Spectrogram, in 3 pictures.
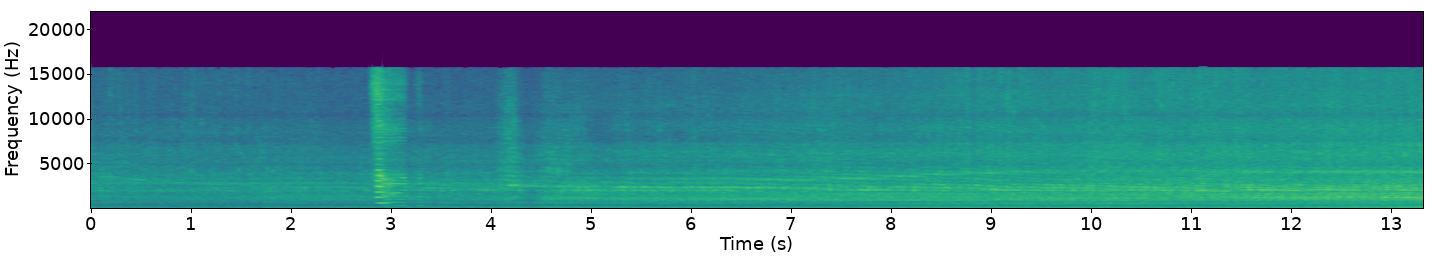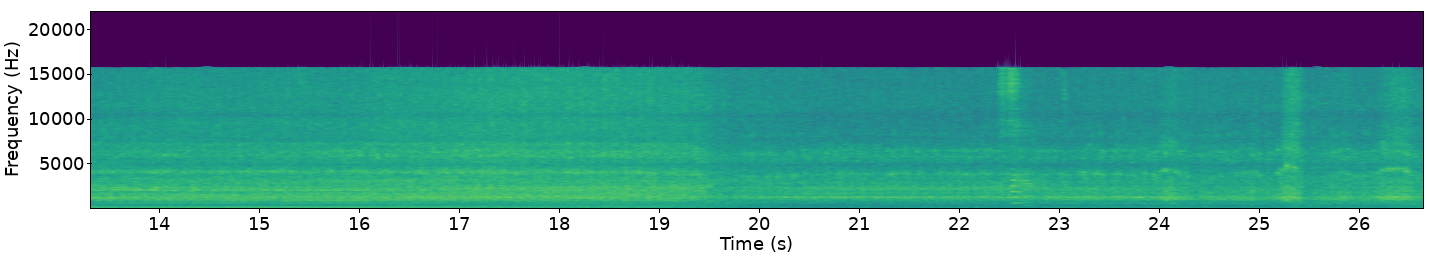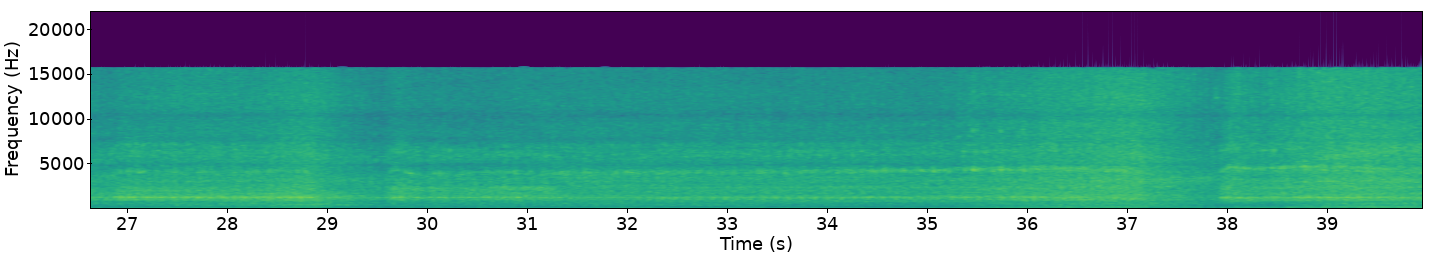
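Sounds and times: diesel truck engine: 0.0s - 39.9s.

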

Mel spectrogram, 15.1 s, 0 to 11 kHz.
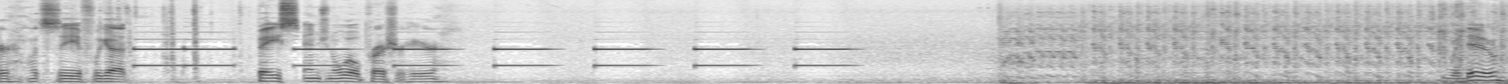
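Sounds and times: diesel engine starter cranking: 1.1s - 2.6s, 10.0s - 15.0s
dashboard warning chime: 1.3s - 8.7s.

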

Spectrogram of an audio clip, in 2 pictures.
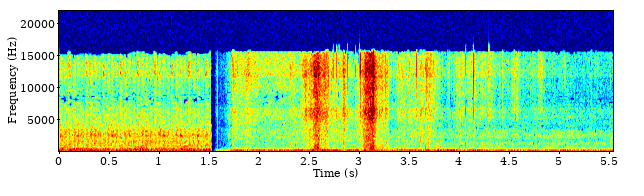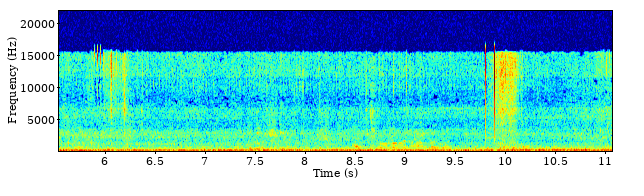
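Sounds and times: engine idling: 0.0s - 11.0s
rustling scrapes: 1.6s - 5.2s.

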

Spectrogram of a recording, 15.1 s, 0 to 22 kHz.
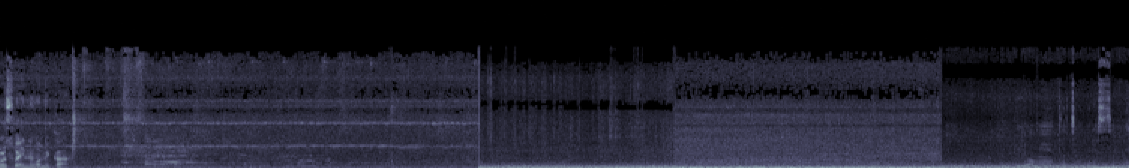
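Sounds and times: jet cabin engine rumble: 6.4s - 15.0s.

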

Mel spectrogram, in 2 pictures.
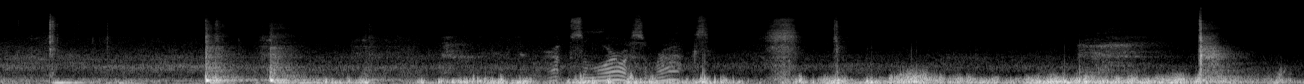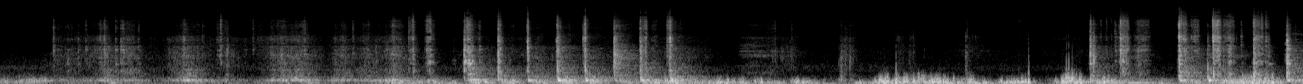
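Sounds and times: low rumble: 0.0s - 15.6s, 19.9s - 24.0s
shovel scraping dirt and gravel: 13.6s - 18.4s, 24.0s - 26.0s.

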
